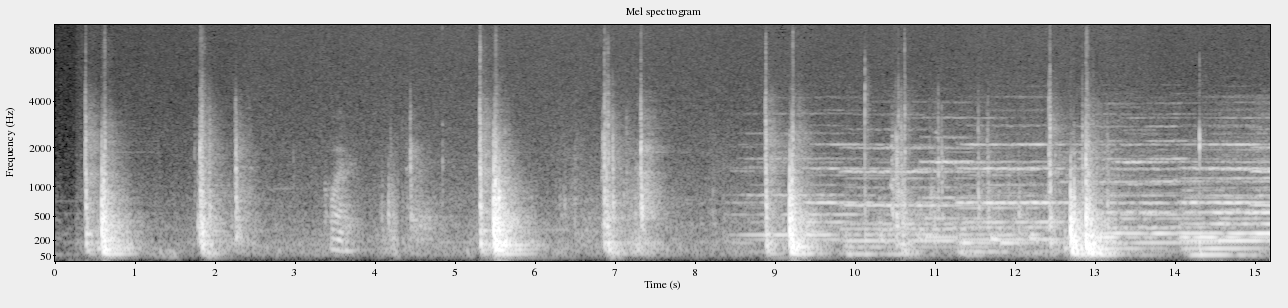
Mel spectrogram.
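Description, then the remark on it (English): A series of loud door slams of the doors in director Francis Ford Coppola's house, recorded for a scene in The Godfather, each a heavy thunk with a short echoing decay, spaced irregularly; in the second half a steady tonal hum sits beneath the slams. “of The Godfather, when Michael Corleone closes the door on his wife to signify he's now working for the family, Murch recorded all the doors in director Francis Ford Coppola's house, listening for the door slam that would have the sound of betrayal.”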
